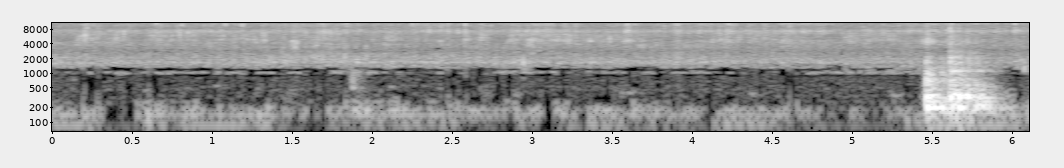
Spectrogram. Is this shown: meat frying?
yes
